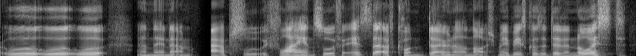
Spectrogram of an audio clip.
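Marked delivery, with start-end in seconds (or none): 0.0-1.1 high, loud rising "ooh, ooh, ooh"; excited oohs. Acted. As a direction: whoop like someone buzzing on coffee. Acts out coffee-fuelled excitement.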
